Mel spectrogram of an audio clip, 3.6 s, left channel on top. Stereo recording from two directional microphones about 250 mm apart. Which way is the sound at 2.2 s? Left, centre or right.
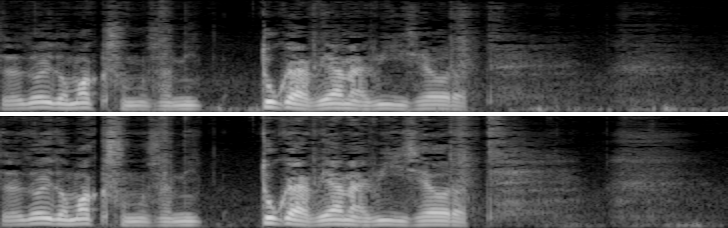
Right.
